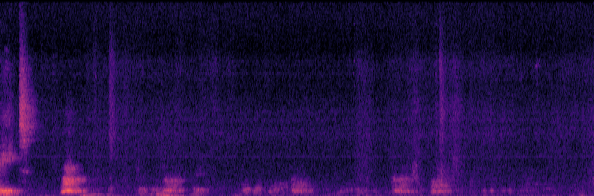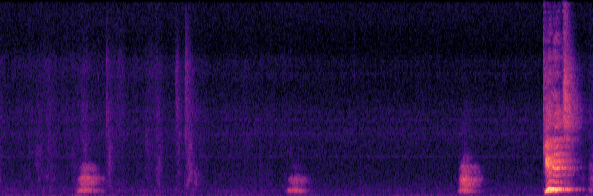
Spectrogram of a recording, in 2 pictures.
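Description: A young woman gives short, calm commands nearby.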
